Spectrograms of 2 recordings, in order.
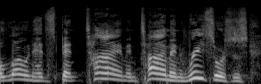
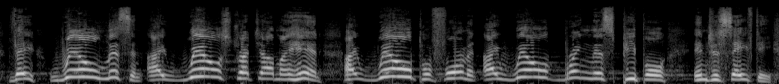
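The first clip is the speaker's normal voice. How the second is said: higher, slow, emphatic preaching of God's promises; 6 semitones higher, slower than usual. Acted. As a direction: proclaim each "I will" like a sermon climax.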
